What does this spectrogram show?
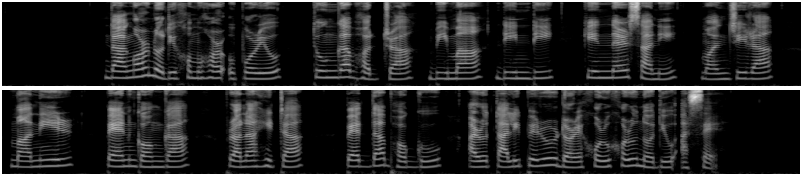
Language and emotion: Assamese, neutral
